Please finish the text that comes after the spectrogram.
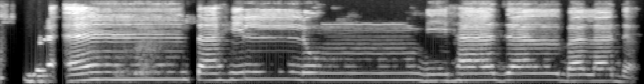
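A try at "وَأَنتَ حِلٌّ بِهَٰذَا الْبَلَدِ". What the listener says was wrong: Fathah pada hamzahnya jelaskan. Buka rahangnya. A dulu, jangan udah masuk ke nun, udah masuk ke ikhfa. Tapi wa anta hamzah fathahnya dijelaskan dulu.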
